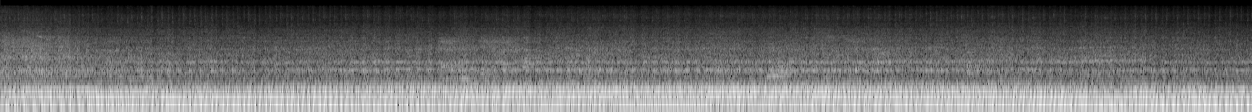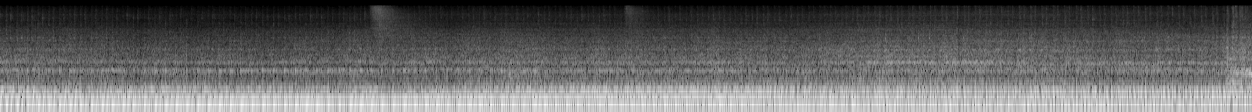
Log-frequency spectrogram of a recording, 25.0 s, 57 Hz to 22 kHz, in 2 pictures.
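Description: A 2009 Yamaha XVS950 V-Star 950 motorcycle with low mileage idles steadily nearby, giving a loud, continuous low rumble with a slight lope that stays even for the full length of the recording.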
